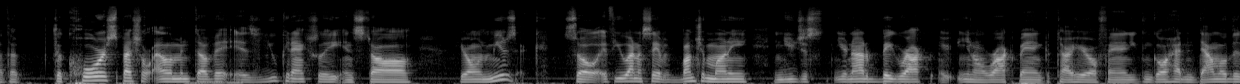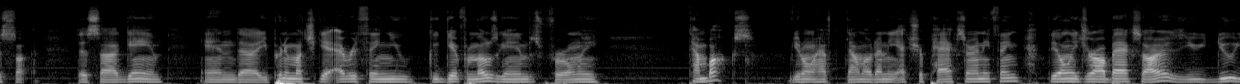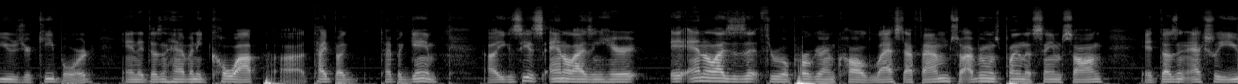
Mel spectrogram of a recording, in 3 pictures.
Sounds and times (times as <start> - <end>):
Speech: 0.0 - 18.4, 19.3 - 37.1.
